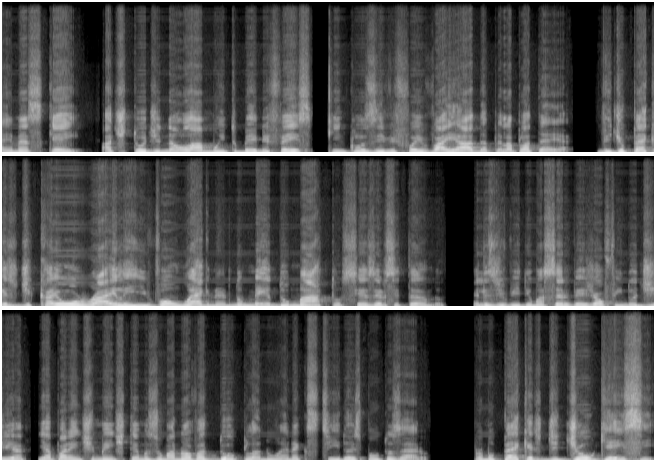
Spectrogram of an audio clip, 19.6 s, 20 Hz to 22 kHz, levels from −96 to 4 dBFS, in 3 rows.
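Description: Crude rate conversion runs the whole way through. Samples were simply repeated, which fits a 44.1 kHz to 48 kHz jump, leaving an inharmonic fizz roughly 30 dB under the speech.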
